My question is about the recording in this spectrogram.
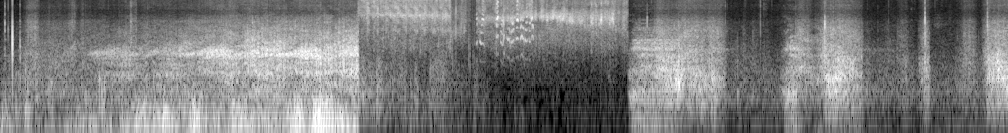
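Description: Hand ice auger being cranked into lake ice, its blades scraping through the ice in uneven strokes over the second half. Before that comes a broad rushing noise that grows louder and cuts off suddenly, then a few seconds of thin high hiss.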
